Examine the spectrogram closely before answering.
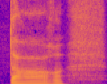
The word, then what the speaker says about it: tard: Hein, donc TARD, on ne prononce pas le D.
